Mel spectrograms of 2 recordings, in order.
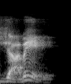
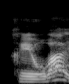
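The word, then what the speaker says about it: Yahvé: muy flexible pero la pronunciación es llave jehová es un artificio que viene después esto yo ya lo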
